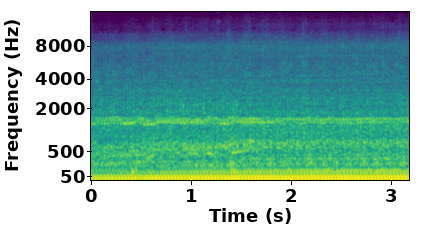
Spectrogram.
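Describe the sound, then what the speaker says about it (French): A Volkswagen Transporter T4 with a 2.4 diesel engine idles steadily, a continuous close rumble with an even low pulse and a faint whine, no voices. "Il est pas violent le démarreur, hein?"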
